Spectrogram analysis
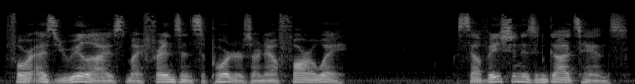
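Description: A man reading old letters aloud in a measured, formal cadence, as a reader of devotional texts. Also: on the low side.

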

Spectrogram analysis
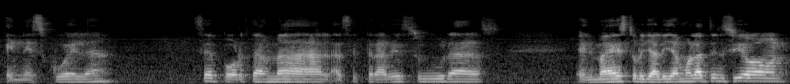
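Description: A man giving a sermon, telling a story and shifting between emphatic lines and quiet ones. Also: mid-range voice, a little hiss or hum.

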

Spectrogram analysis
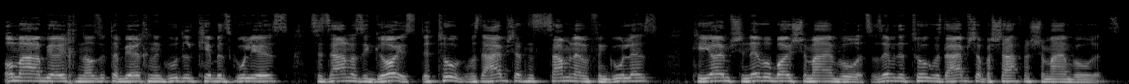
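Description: A man giving a Talmud lesson, reading the source aloud and explaining it line by line, slowing into a sing-song when he quotes a verse. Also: medium pitch, steady tone. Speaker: Talmud teacher.

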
